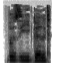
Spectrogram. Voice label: "besiegelt", german; adjectives

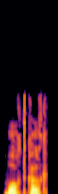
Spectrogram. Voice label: "wortkarg", German; adjectives

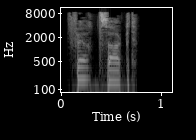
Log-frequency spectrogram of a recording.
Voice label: "verzagt", German; adjectives

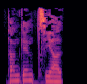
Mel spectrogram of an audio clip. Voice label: "tangential", German; adjectives

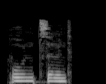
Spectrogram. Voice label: "runzelnd", German; adjectives

